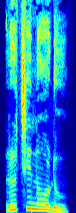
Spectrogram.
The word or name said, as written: ರುಚಿನೋಡು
